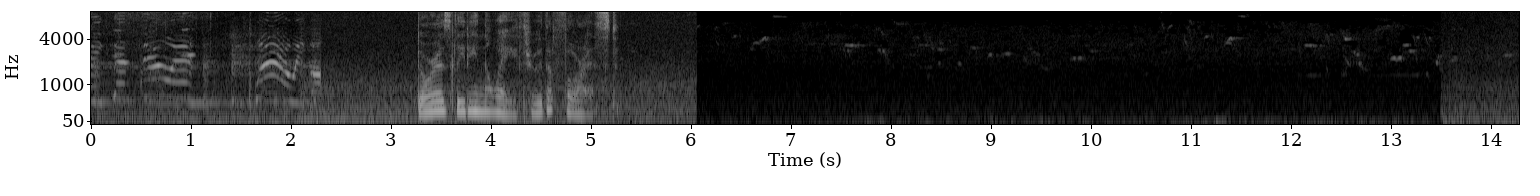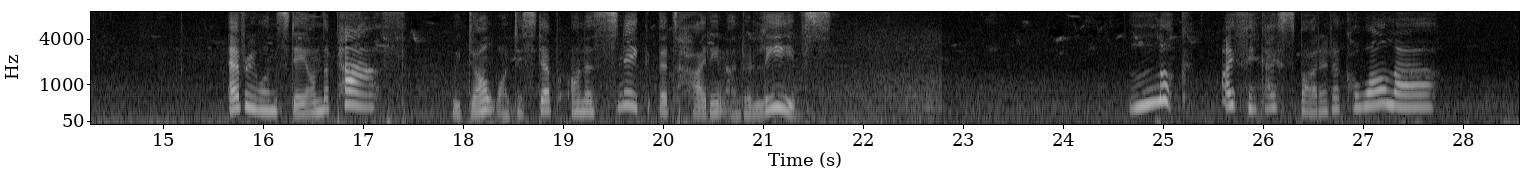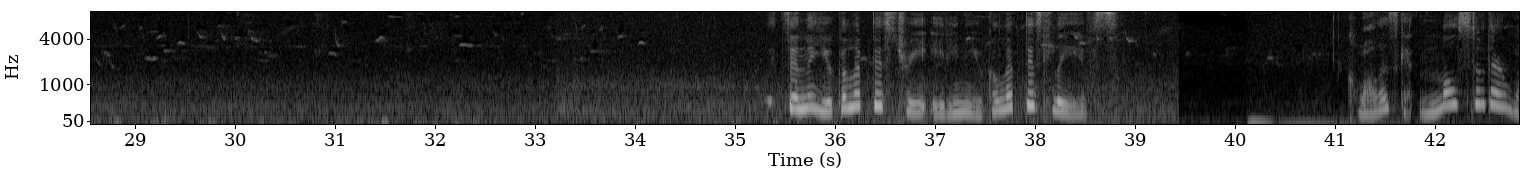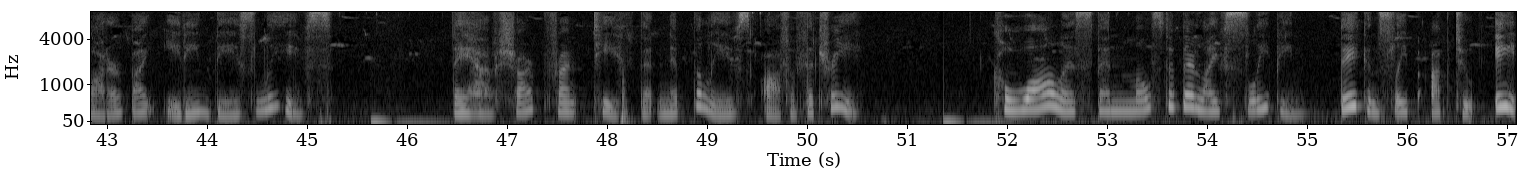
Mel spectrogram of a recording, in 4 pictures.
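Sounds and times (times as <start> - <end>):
steady low background noise: 0.0 - 6.1, 13.5 - 57.0
low background noise: 0.0 - 7.5, 13.5 - 57.0
wild birds chirping: 0.0 - 57.0.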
